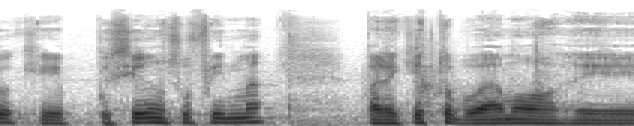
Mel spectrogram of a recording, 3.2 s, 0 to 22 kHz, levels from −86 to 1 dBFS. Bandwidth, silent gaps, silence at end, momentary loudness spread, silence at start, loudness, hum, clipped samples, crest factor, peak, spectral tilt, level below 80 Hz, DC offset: 14 kHz; none; 0 s; 7 LU; 0 s; -18 LUFS; none; under 0.1%; 16 dB; -2 dBFS; -7 dB/octave; -46 dBFS; under 0.1%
